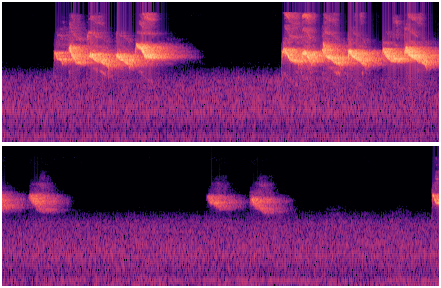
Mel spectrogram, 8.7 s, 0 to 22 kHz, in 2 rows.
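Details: Chickadee recorded in Singapore on 4 March 2021: two quick runs of high, chirpy, downward-sliding notes, then a few isolated chirps near the end, with a faint low hum underneath.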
